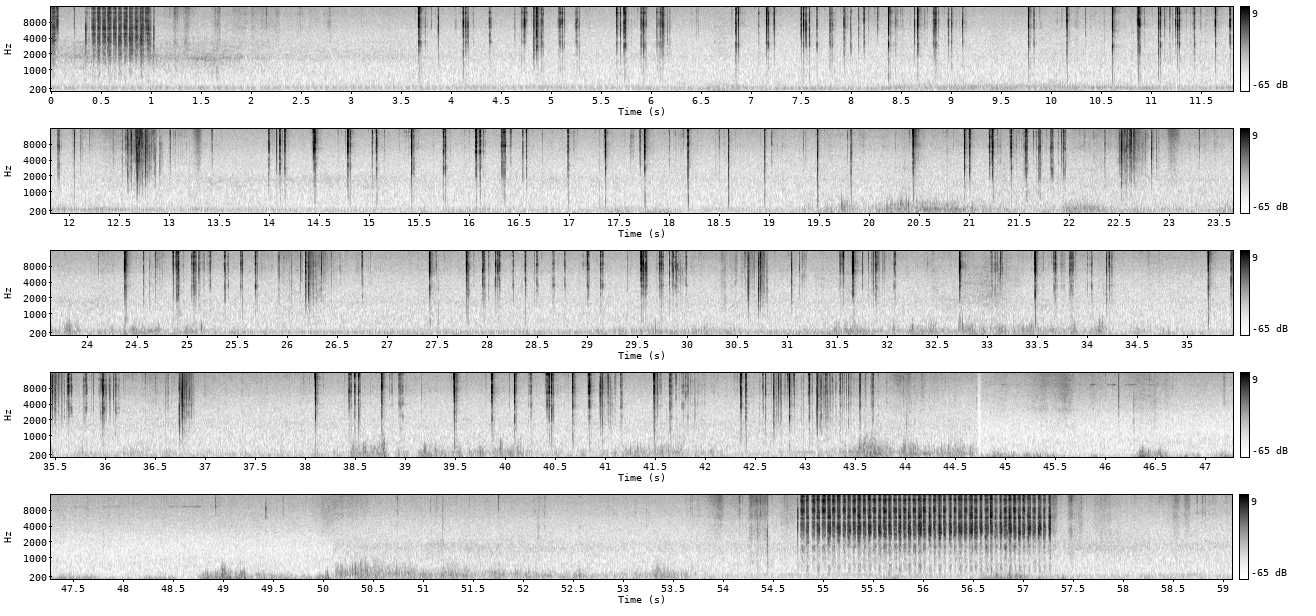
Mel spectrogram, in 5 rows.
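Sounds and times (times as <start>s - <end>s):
stone flakes clicking off: 0.0s - 1.0s, 3.7s - 6.2s, 6.8s - 9.2s, 9.8s - 13.1s, 14.0s - 23.0s, 39.9s - 43.7s, 54.8s - 57.3s.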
